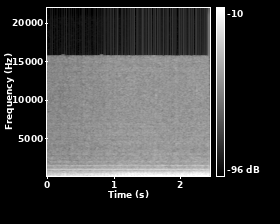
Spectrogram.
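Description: Low background rumble that grows slowly louder, with a thin steady high tone over it.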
